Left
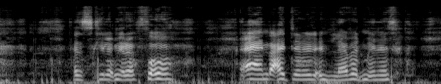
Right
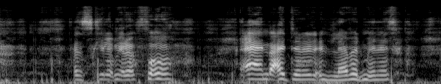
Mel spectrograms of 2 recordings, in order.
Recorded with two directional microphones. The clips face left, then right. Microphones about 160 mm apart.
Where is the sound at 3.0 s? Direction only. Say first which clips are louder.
Left 2 dB; 20° left (ahead or behind).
